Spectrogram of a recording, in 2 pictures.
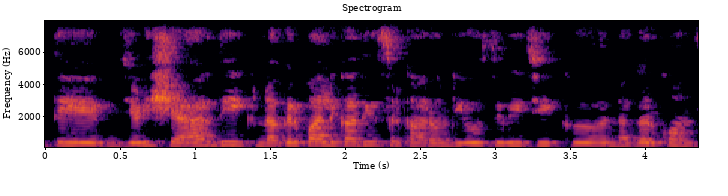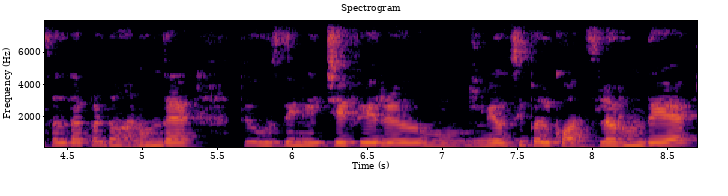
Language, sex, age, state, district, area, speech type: Punjabi, female, 30-45, Punjab, Rupnagar, urban, spontaneous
